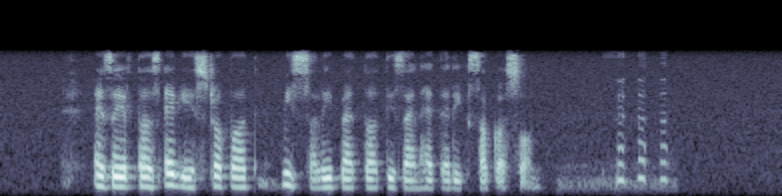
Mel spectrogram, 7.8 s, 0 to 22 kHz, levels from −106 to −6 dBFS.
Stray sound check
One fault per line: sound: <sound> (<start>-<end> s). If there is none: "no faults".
sound: laugh (6.0-6.7 s)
